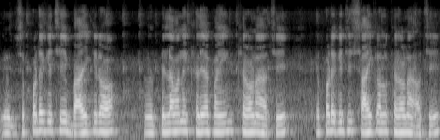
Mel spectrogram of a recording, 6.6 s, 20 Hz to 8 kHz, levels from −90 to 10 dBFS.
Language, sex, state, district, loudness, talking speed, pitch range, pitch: Odia, male, Odisha, Malkangiri, -12 LUFS, 125 wpm, 135-155 Hz, 145 Hz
